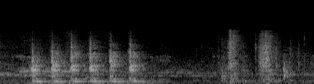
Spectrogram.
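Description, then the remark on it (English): Five quick knocks rap on the wooden door of a house at night in an even rhythm, fairly loud, followed after a short pause by two more spaced knocks. “I crossed the driveway, rapped on the door.”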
